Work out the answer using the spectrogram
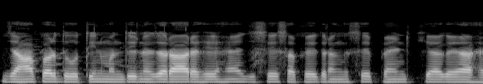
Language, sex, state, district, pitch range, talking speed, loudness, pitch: Hindi, male, Jharkhand, Deoghar, 120-125 Hz, 210 wpm, -19 LUFS, 120 Hz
